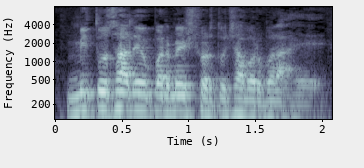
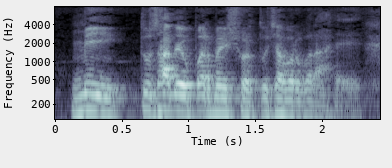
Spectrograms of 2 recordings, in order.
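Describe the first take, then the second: Both takes have the same delivery.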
